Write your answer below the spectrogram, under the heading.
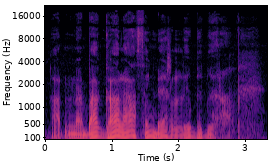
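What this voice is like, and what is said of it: Slow put-on Savannah Southern accent. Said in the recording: “Savannah accent ... got the molasses coming out of your mouth”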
